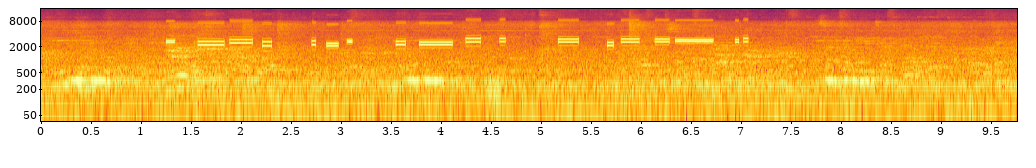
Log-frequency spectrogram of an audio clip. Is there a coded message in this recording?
No, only pairs of high tones at irregular times, with the noise of a subway station.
